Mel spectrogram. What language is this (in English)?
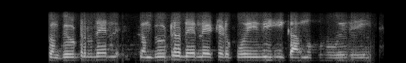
Punjabi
